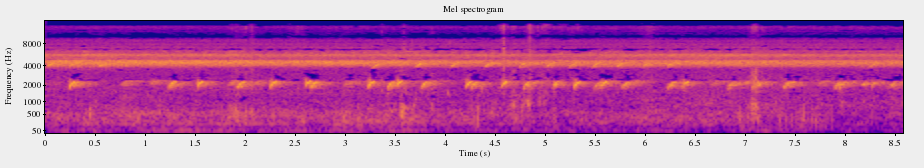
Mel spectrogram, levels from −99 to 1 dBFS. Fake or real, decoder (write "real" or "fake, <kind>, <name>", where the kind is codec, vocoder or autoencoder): real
